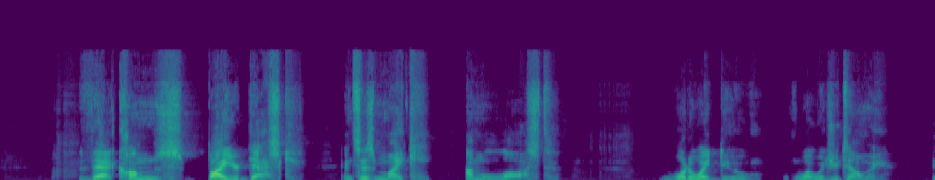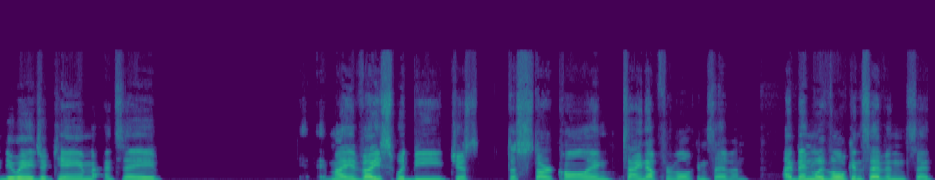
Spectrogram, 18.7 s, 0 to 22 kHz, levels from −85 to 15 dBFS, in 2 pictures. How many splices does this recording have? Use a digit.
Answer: 2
